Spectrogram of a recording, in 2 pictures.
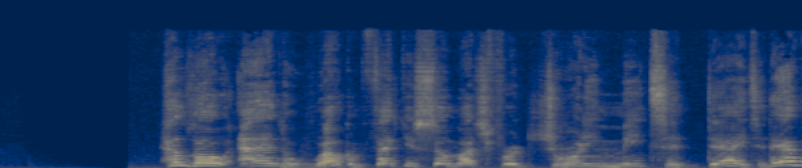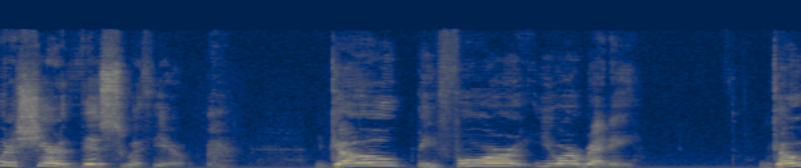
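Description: A middle-aged man speaks calmly and clearly to a close microphone.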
